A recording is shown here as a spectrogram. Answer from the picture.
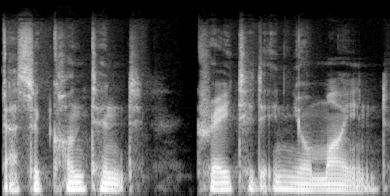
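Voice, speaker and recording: In a very clean recording with a silent background and a dry, close sound with no echo, a man with a very deep, low pitch and a somewhat breathy, calm tone speaks at a very slow pace with fairly even intonation. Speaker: meditation guide. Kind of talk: guided meditation. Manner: slow, calm.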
